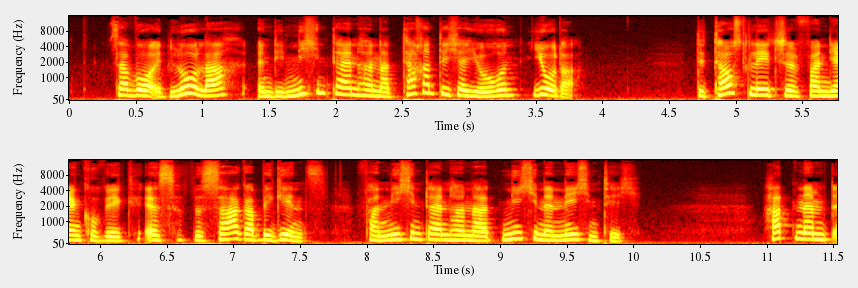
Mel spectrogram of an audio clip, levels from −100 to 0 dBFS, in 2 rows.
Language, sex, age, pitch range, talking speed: German, female, 20-39, 185-245 Hz, 120 wpm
